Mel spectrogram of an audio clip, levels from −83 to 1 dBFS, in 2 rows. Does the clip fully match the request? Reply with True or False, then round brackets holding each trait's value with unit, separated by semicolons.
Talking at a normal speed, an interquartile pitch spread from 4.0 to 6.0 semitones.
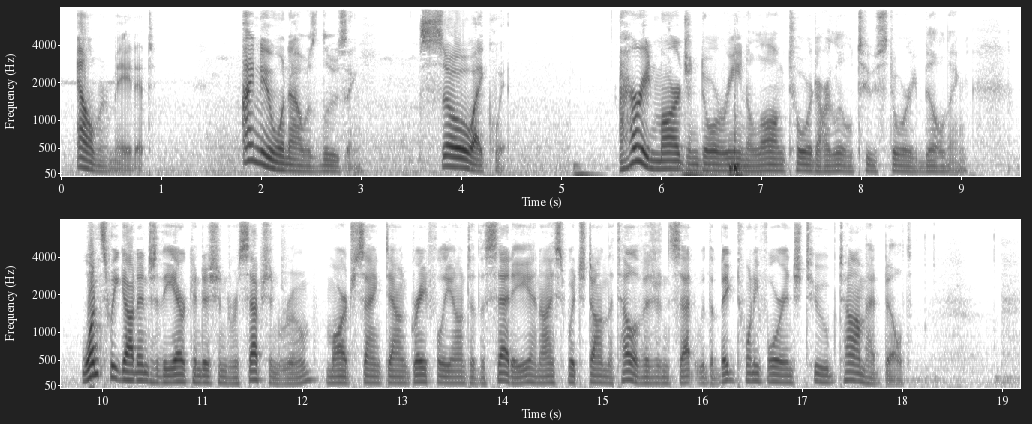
True (175 wpm; 4.7 semitones)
